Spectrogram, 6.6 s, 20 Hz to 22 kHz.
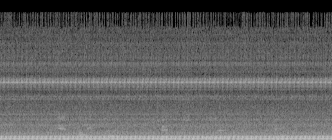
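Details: Harbor Freight 2 hp 29-gallon air compressor with an added air filter and a foam-mounted cooler/air dryer. Steady motor drone with a smooth pump chug and no knocking or squeal: quiet, normal compressor running.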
